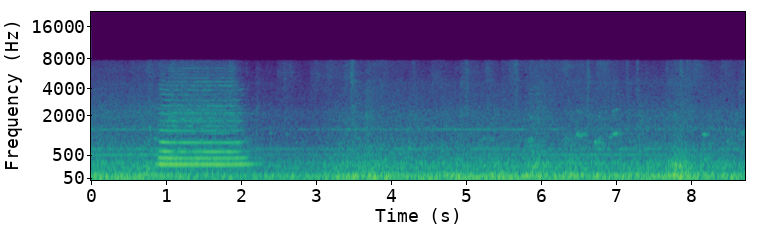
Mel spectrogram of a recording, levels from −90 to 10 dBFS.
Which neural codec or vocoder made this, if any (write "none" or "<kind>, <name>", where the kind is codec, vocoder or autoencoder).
none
